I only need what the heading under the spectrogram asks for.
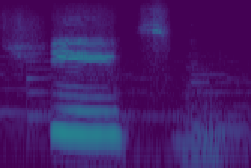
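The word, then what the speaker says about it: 四: And on the search for ghosts, number 4 is pronounced she.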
